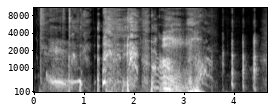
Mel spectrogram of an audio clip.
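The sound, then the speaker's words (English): A man's voice imitates Terry's raspy, hacking cough as heard on Beyond the Mat, rough and strained with groaning drawn-out phlegmy sounds, followed by a few short sharp bursts, fairly loud. “I can just imagine Terry's cough because, like, you can hear it on Beyond the Mat.”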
